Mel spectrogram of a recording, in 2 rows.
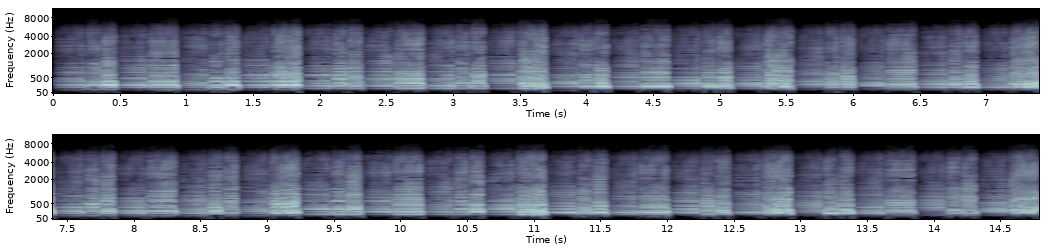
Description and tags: Arp Bass Loop 128 bpm
arp bass loop synth Sylenth1 progressive house created in fl studio.
Synth, Loop, Arp, Bass, bpm, Progressive, EDM, 128, Dance, Electric-Dance-Music, House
